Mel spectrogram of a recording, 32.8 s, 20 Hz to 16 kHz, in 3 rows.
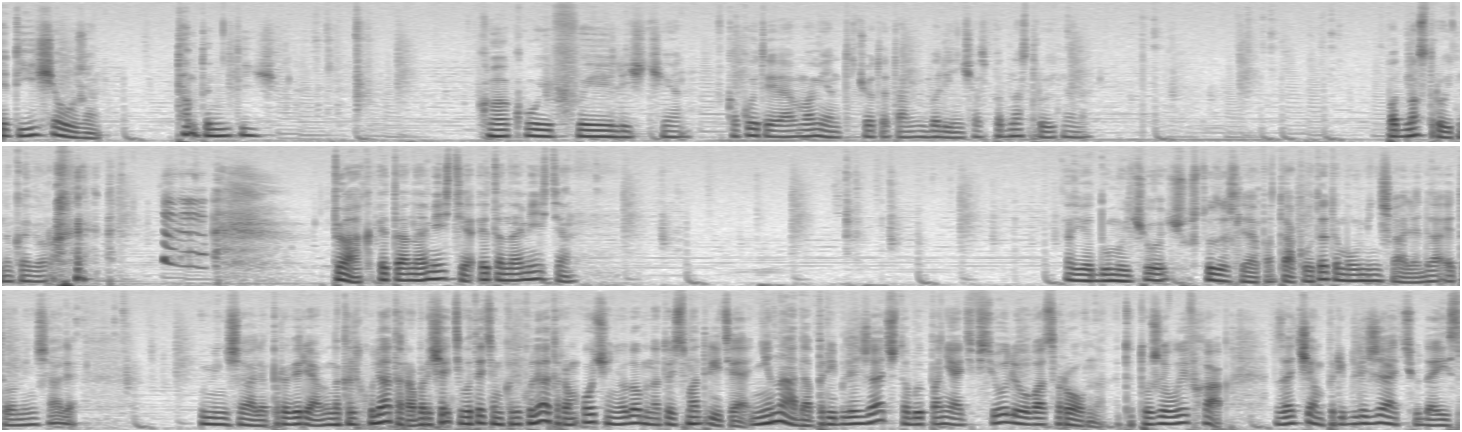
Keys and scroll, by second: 19.2 alt+h, 20.4 super+z, 22.7 super+z.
